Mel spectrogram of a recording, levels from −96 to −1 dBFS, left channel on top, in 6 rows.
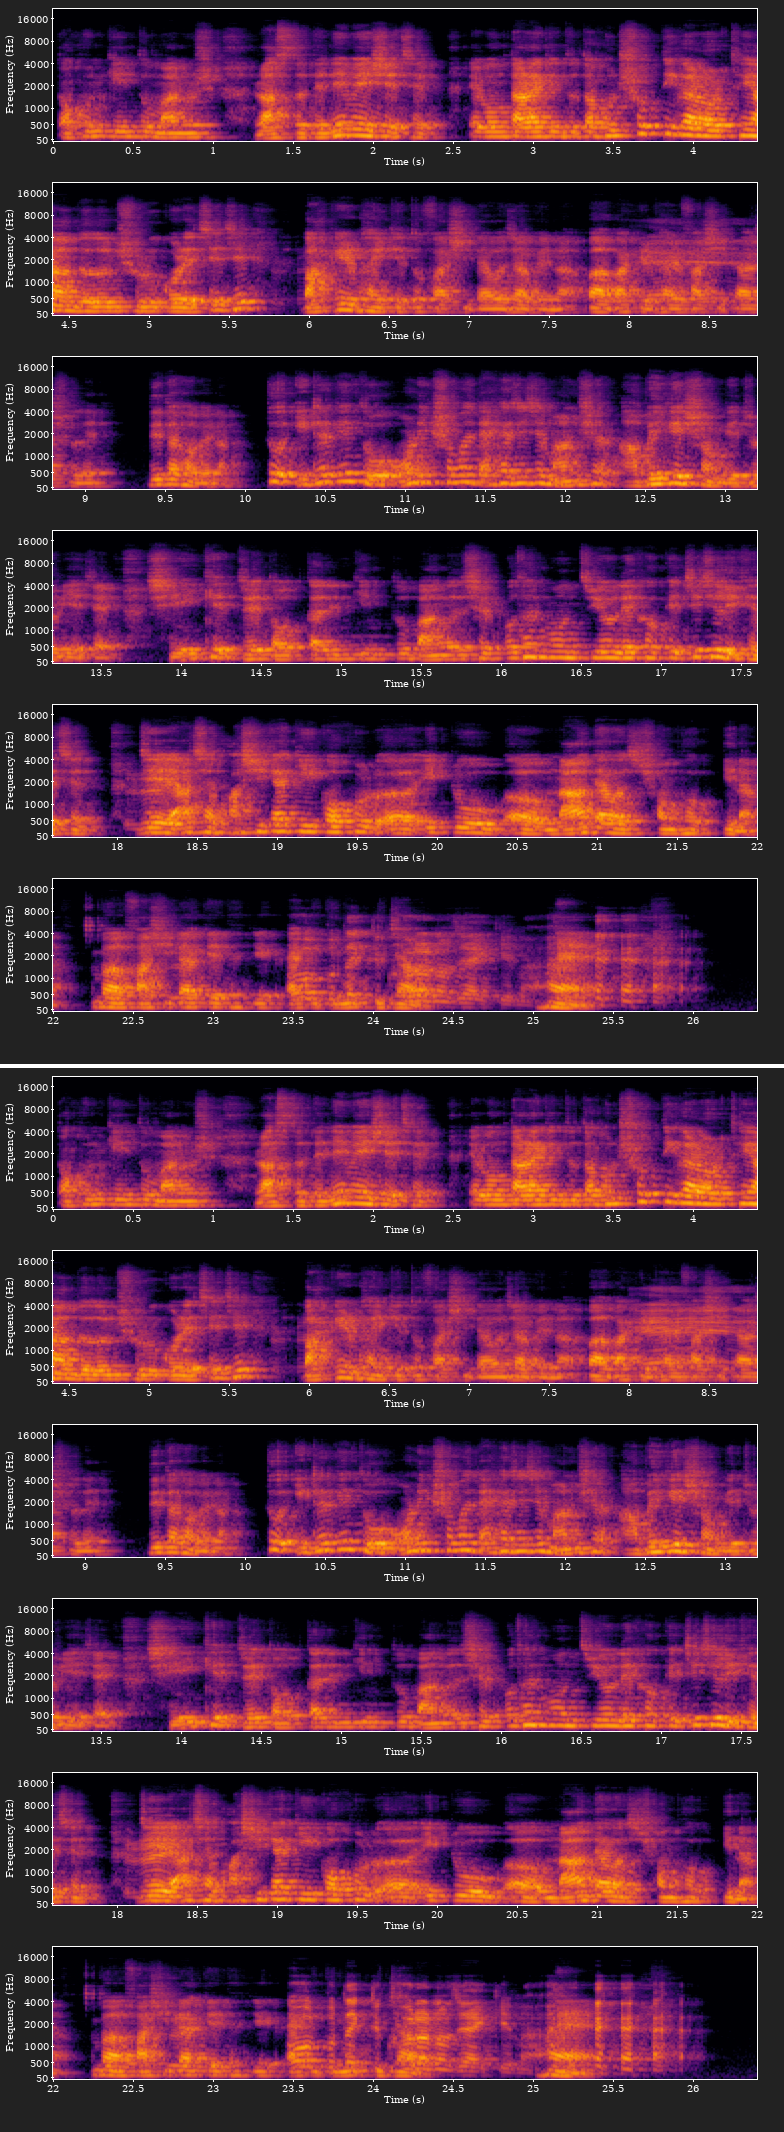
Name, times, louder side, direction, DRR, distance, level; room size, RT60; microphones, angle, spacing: voice 1, 0.0-5.7 6.0-9.1 9.4-9.9 10.1-17.8 18.1-24.3 25.1-25.4, left 1 dB, 5° right, -2 dB, 6.1 m, -24 dB
voice 2, 8.0-8.9 18.0-18.7 22.7-22.9 23.5-25.2 25.5-25.9, right 5 dB, 50° right, 4 dB, 2.2 m, -31 dB
23.5 x 8.8 x 2.5 m, 0.26 s
head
